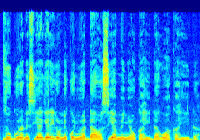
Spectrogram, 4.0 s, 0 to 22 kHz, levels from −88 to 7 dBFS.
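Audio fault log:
No faults are heard in this speech clip. A faint room noise sits about 32 dB below the speech, part of the recording space rather than the system.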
